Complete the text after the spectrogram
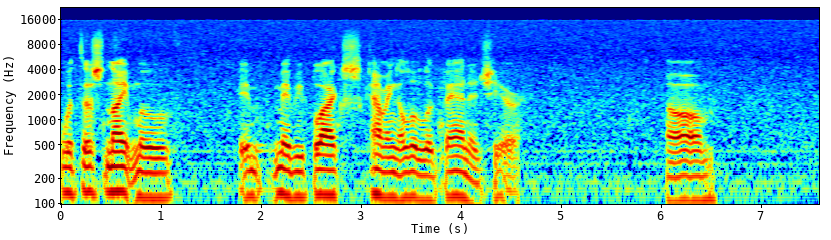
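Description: A young man talks calmly and close into a microphone.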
